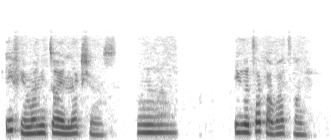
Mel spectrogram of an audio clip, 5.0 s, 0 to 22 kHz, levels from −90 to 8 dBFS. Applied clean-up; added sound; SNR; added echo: none; none; none; none.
